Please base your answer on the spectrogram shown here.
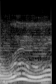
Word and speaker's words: Roo: Roo, or did I pronounce that correctly, who is in the picture behind you, correct?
